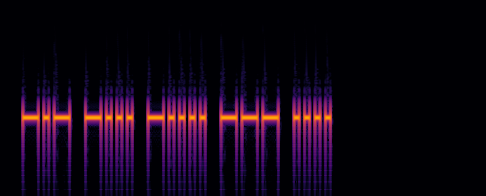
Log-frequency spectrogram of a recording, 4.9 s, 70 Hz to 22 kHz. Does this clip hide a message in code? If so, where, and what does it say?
Yes: Morse code from 0.2 to 3.3 s, heard as a keyed tone, about 22 wpm, 700 Hz. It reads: KB6OH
